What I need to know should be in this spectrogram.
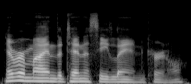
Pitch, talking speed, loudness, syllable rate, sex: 130 Hz, 190 wpm, -18 LUFS, 6.2 syllables/s, male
